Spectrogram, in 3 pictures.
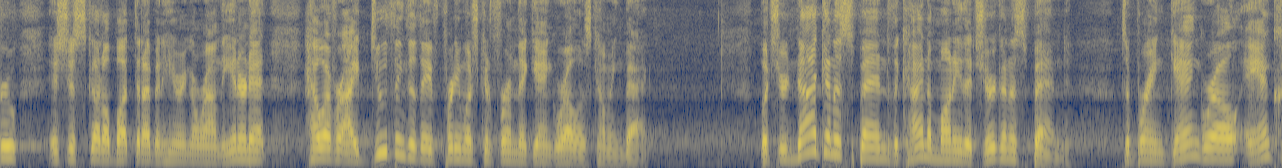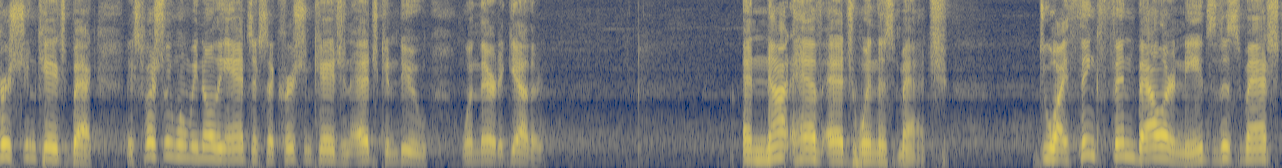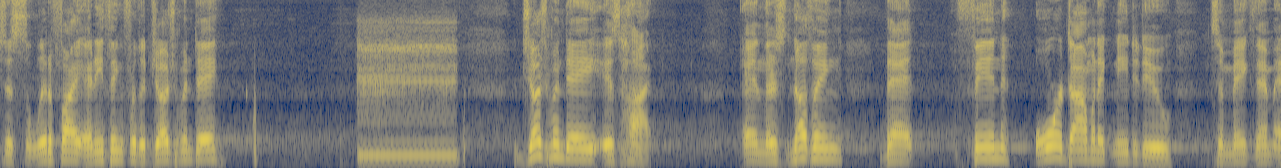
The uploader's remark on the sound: LIVE from the Summit Racing Equipment Piston Powered Auto-Rama!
